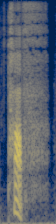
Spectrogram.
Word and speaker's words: tough: Trước hết là cách đọc chữ tough, có âm F ở đằng sau cùng.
